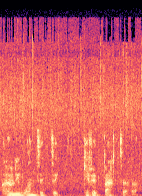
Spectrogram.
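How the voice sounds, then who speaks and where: A young man reading the lines of a guilt-ridden sixteen-year-old boy in a quiet, halting, despairing way, with game music behind. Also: mid-range voice, a little hiss or hum, close to an everyday voice, rough recording. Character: troubled teenage boy full of guilt.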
